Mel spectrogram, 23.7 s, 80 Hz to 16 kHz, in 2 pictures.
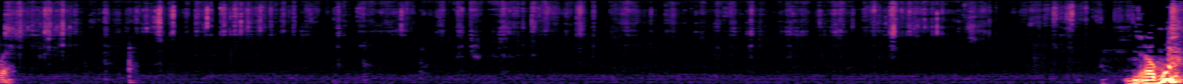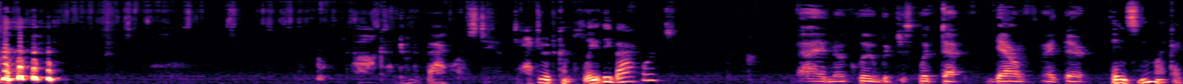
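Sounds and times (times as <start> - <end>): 
speech: 0.0 - 0.3, 11.2 - 12.1, 17.2 - 18.6, 20.0 - 23.6
thin rolling paper crinkling and ripping while being handled: 0.0 - 11.3, 11.9 - 16.6
laughter: 11.5 - 12.4.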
